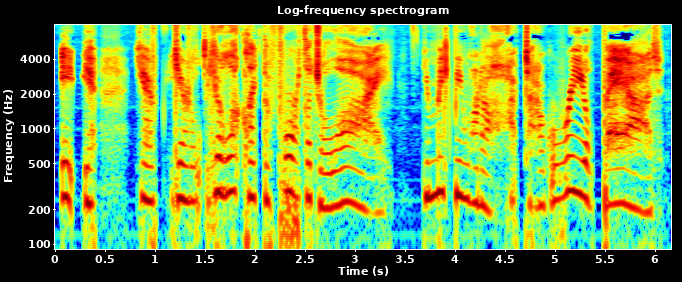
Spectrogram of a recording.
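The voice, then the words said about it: Jennifer Coolidge impression. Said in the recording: “Her voice. ... Jennifer Coolidge. ... Her voice is so annoying. That's what she sounds like all the time.”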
